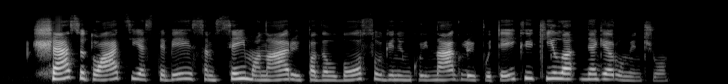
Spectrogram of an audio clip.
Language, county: Lithuanian, Kaunas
